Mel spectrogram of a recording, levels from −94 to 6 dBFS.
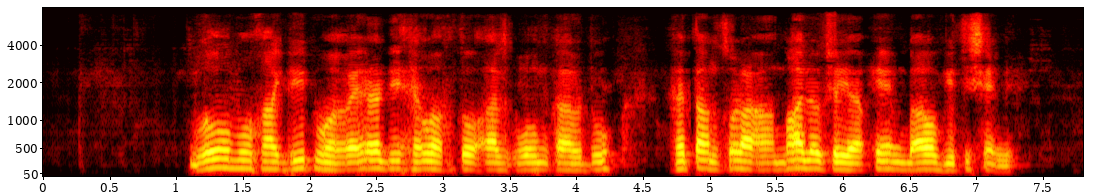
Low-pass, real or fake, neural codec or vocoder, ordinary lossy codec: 7.2 kHz; fake; codec, 16 kHz in and 24 kHz out, 0.6 kbps, FireRedTTS-2 codec; AAC, 32 kbps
